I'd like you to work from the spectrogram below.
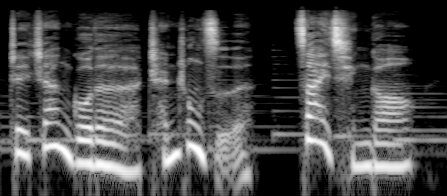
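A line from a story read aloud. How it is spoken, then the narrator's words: Laughing. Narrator (Chinese): 黄英笑着说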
